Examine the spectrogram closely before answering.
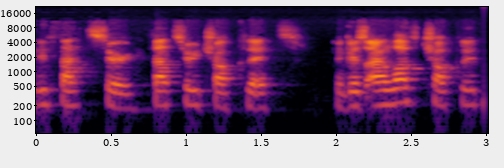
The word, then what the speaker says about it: Fazer: Fazer.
